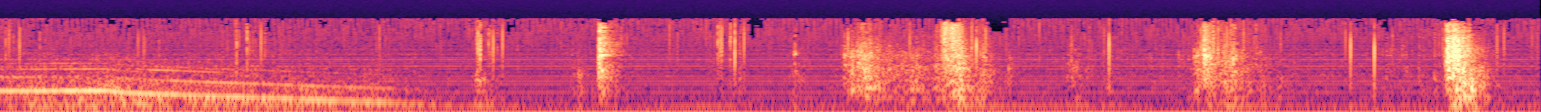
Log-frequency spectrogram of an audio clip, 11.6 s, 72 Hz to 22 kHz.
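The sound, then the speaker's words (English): A low mechanical hum glides downward as an elevator in the Biltmore Arms building comes to a stop at the top floor, followed by a series of clunks and rumbling door slides, with no one speaking. “20 minutes later, I entered the Biltmore Arms building, took the elevator to the top floor.”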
